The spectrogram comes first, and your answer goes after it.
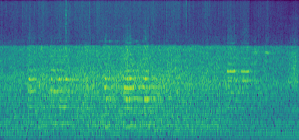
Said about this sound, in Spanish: Detrás de ella, los carros se mueven ligeros.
